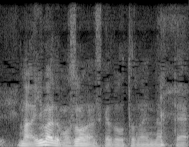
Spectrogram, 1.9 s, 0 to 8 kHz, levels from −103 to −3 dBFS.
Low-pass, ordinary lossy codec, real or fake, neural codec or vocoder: none; none; real; none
